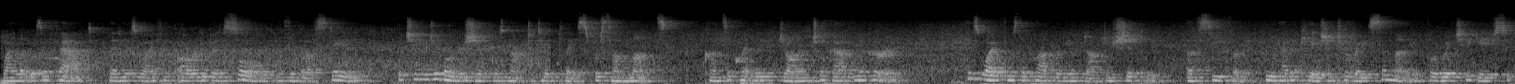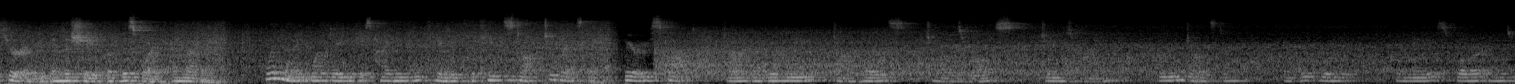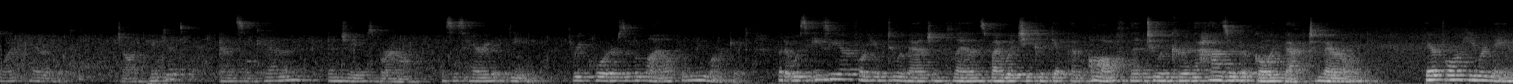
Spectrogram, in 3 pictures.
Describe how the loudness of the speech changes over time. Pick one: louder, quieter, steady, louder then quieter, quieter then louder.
quieter then louder.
